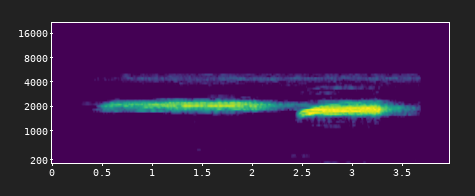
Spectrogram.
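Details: Fowler's toad from Western North Carolina, whose call mixes a whistle with something else. A nasal, whistle-like drone runs in two sustained parts, the second shorter and louder, with a quiet background.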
